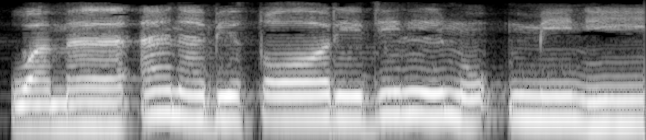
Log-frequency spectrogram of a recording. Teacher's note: ألف كلمة أنا، تسقط في حالة الوصل وتثبت في حالة الوقف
